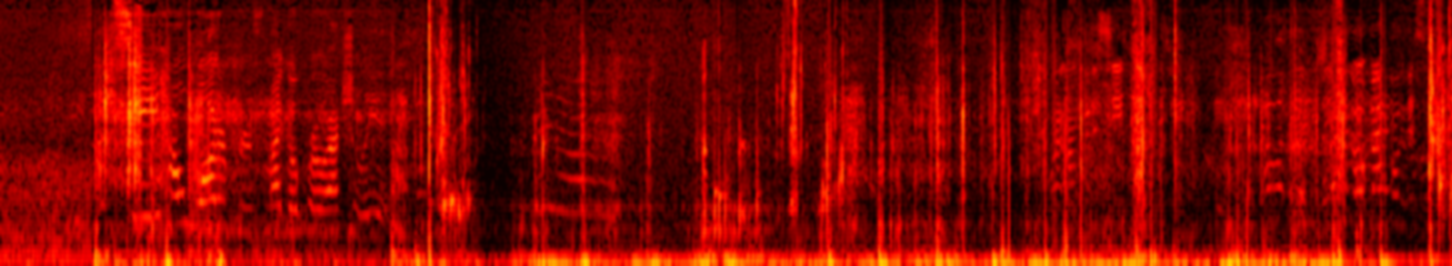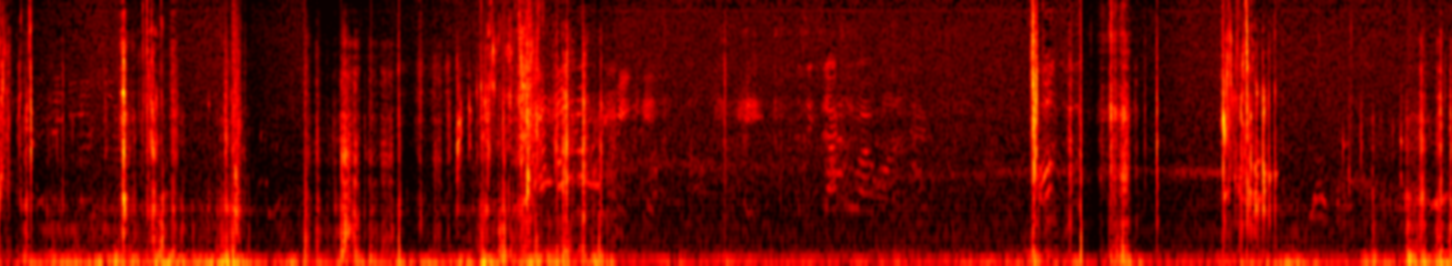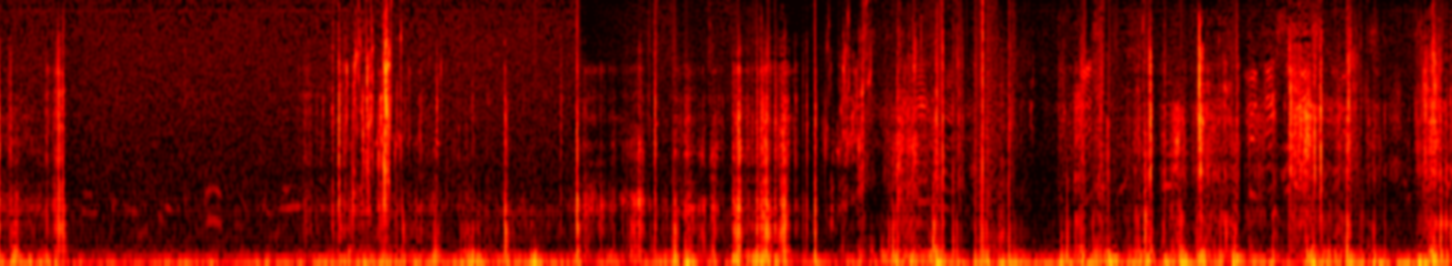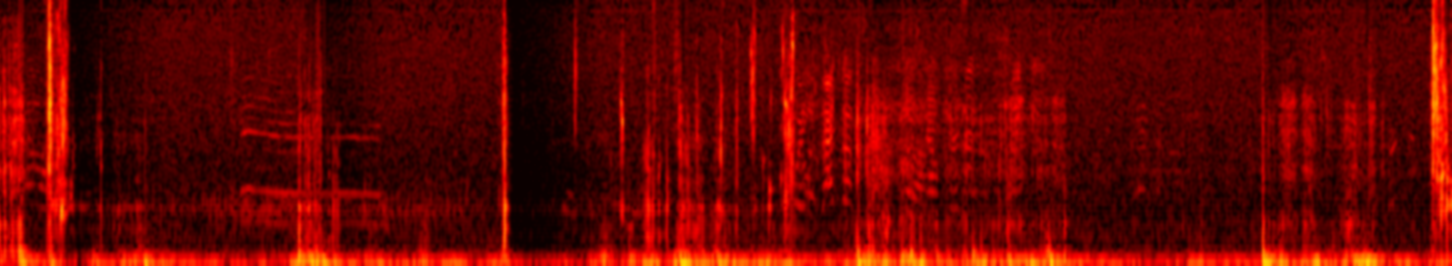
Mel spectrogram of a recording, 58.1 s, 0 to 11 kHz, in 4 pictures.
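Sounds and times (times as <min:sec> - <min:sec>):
faint voices: 0:00.0 - 0:04.0, 0:27.4 - 0:32.4, 0:45.8 - 0:47.8
sharp underwater knocks: 0:03.9 - 0:05.5, 0:06.4 - 0:20.6, 0:24.8 - 0:26.2, 0:32.1 - 0:45.1
water splashing and gurgling: 0:03.9 - 0:20.7, 0:26.6 - 0:29.8, 0:32.0 - 0:45.2, 0:49.4 - 0:54.1, 0:57.8 - 0:58.0.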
